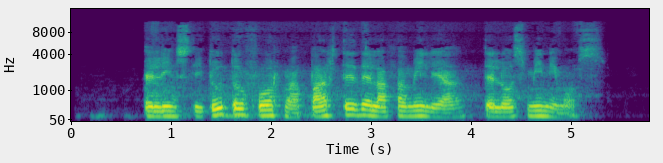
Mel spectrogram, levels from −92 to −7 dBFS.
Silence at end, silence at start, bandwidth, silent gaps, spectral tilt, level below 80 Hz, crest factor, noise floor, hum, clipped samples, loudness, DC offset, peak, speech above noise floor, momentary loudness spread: 0.55 s; 0.75 s; 11 kHz; none; -7 dB/octave; -64 dBFS; 16 dB; -54 dBFS; none; under 0.1%; -18 LUFS; under 0.1%; -2 dBFS; 37 dB; 9 LU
